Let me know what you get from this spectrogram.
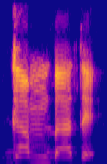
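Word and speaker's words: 頑張って: Yang masuk ke vokal B, maka N-nya dibaca ke M. Jadi dibacanya apa, Kak Ditya? Sekali lagi. Gambate.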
